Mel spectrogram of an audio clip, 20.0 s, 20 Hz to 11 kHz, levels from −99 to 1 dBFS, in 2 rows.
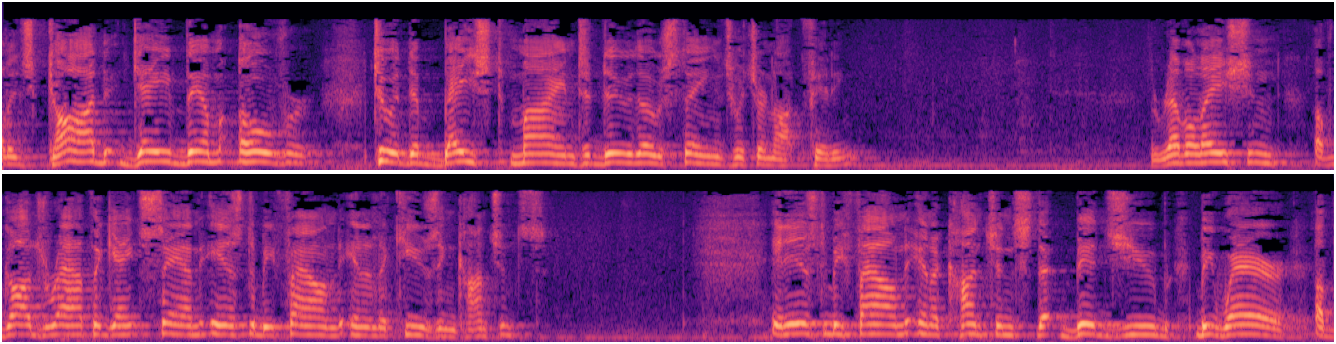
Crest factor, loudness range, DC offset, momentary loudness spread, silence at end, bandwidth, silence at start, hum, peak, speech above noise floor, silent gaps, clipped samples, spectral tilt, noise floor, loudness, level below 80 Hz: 18 dB; 7 LU; under 0.1%; 12 LU; 0 s; 8 kHz; 0 s; none; -6 dBFS; 27 dB; none; under 0.1%; -4.5 dB/octave; -50 dBFS; -24 LUFS; -60 dBFS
